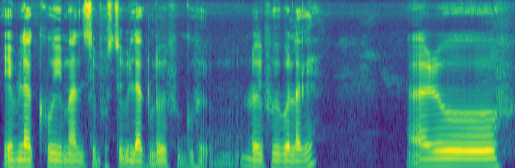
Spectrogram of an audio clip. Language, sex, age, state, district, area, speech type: Assamese, male, 30-45, Assam, Sivasagar, rural, spontaneous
